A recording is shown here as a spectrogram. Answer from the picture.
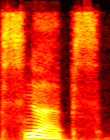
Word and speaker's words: snRNP: When these small RNAs are combined with the protein factors, they make RNA protein complexes called snRNPs, small nuclear ribonucleoproteins, pronounced SNRPs.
